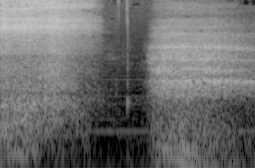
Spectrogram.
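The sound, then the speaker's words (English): A slow, deep breath taken during a church gathering: a long, airy inhale, a short quiet pause, then an equally long, soft exhale. “Follow me, take a deep breath.”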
